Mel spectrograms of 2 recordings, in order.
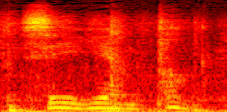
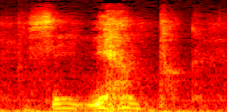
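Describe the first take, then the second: No difference in how they are said.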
